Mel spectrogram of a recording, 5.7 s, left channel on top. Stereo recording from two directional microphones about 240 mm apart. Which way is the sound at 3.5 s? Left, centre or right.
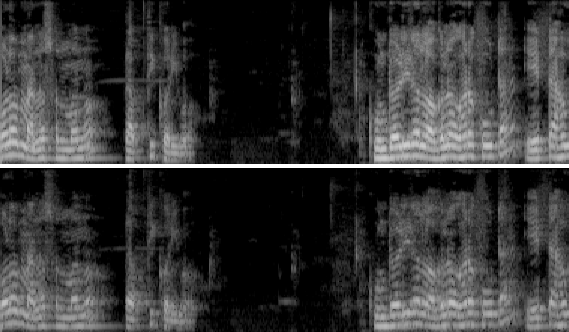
Left.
